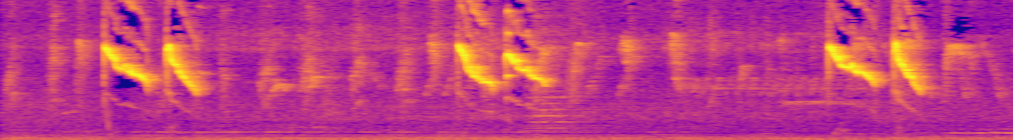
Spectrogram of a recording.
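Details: Oriental white-eye giving a double lure call to coax other white-eyes to join in. Paired thin, high, falling notes repeat about every one and a half seconds, with a faint low hum beneath.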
